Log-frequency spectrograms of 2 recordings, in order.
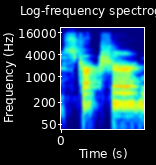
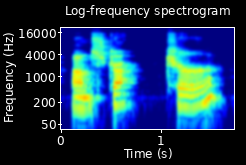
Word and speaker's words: structure: Structure, nature, future, all of those have this suffix T-U-R-E, and it sounds like chur.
